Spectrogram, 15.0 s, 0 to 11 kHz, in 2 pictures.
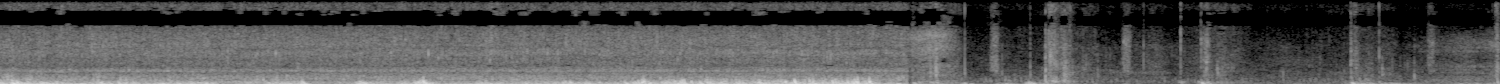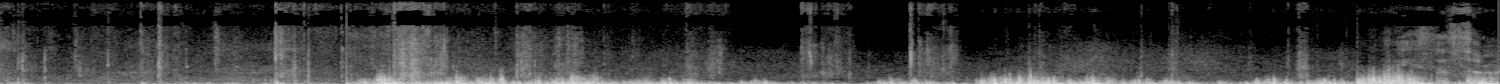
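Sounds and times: footsteps crunching on snow: 4.6s - 14.2s.

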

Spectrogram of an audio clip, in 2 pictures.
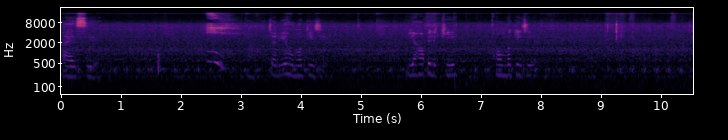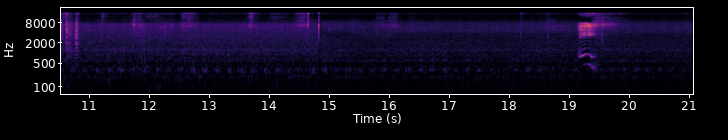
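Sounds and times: mechanical room hum with pulsing: 0.0s - 21.0s.

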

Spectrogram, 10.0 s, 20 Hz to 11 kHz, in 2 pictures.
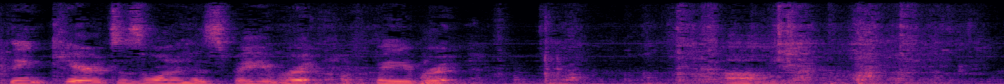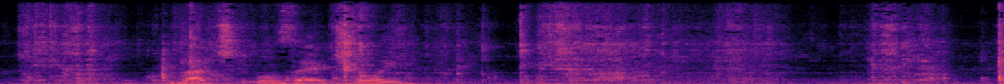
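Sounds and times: spoon scraping a saucepan: 0.0s - 10.0s.

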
